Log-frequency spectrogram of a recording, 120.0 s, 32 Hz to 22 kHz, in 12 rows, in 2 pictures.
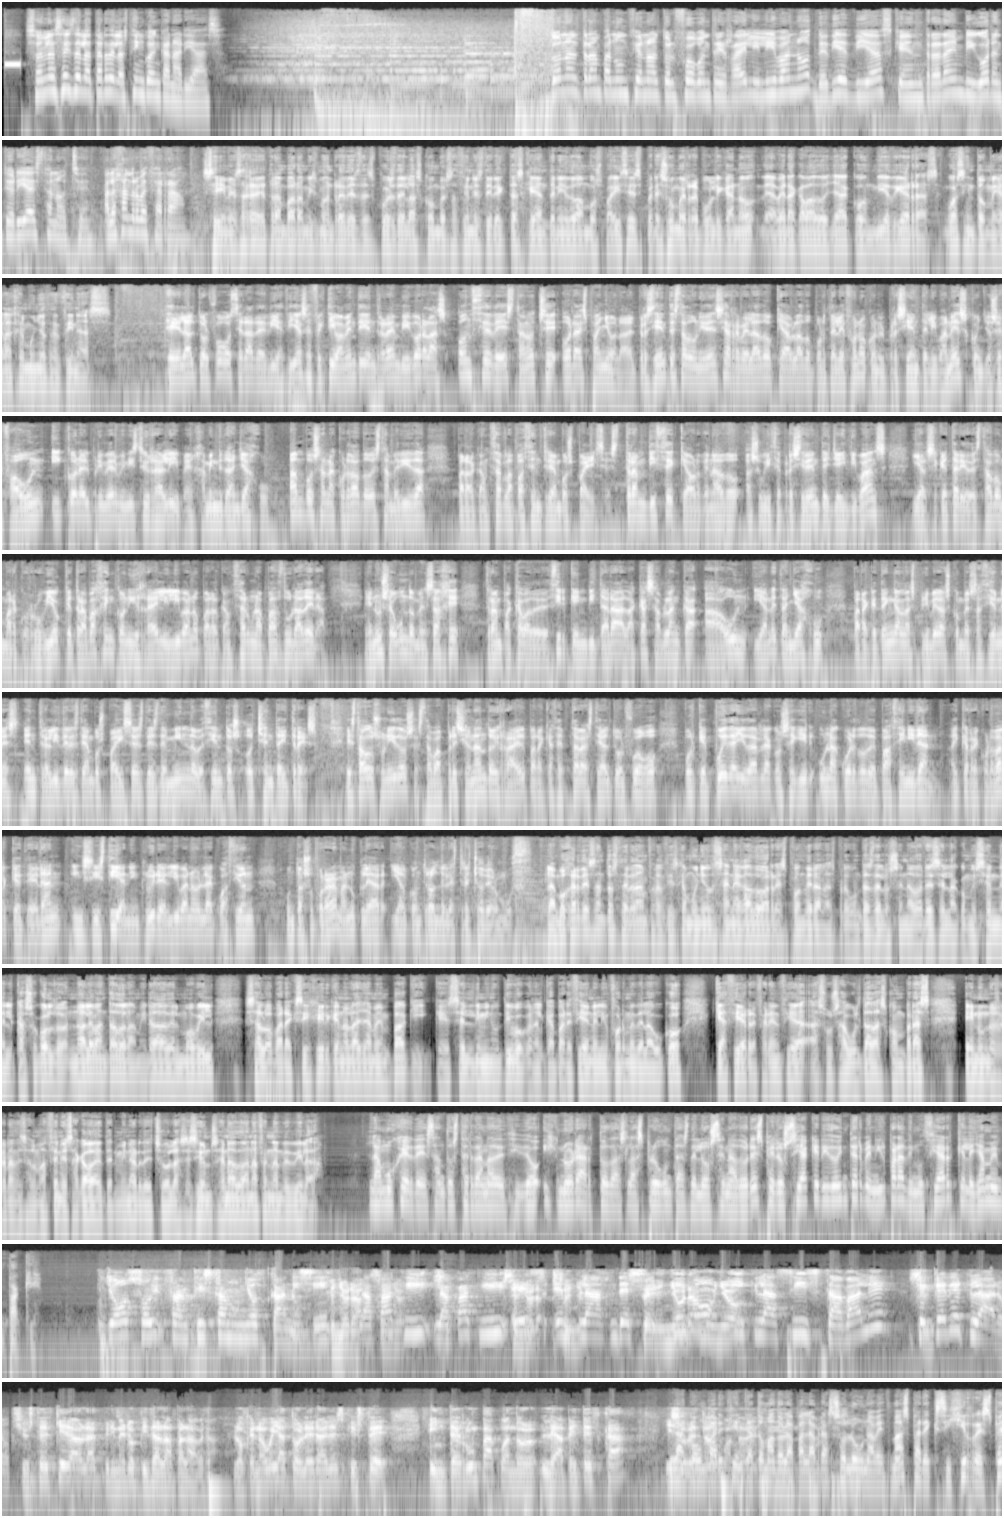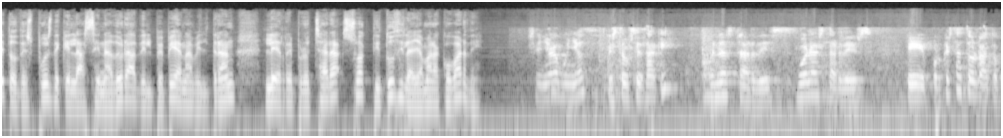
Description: Resumen informativo con las noticias más destacadas del 16 de abril de 2026 a las seis de la tarde.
